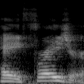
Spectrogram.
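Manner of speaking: loud, high-pitched fake American accent. Retelling a radio caller showing off an accent, put-on American accent. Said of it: "Here's my American accent".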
